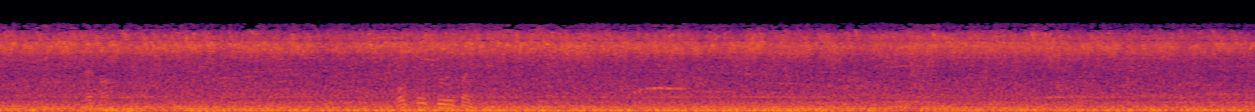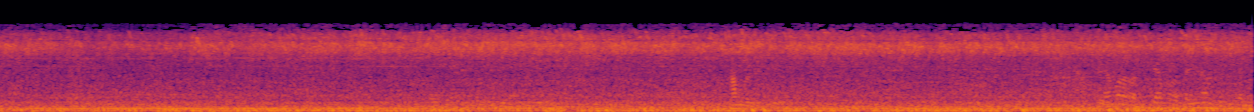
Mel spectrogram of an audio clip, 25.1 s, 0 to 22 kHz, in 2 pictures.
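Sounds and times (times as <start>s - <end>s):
sparrows chirping: 0.0s - 25.0s
steady low rumble: 0.0s - 25.0s.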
